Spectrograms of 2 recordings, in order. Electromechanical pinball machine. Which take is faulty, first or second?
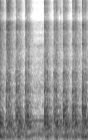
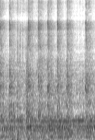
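second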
